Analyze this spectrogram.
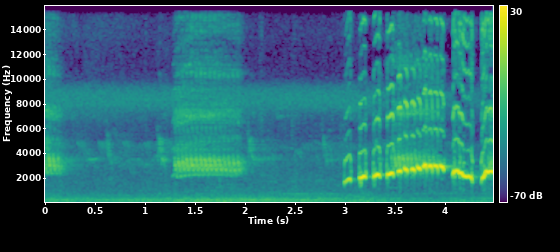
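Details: Orange-headed thrush song used as a master recording to train other birds: a faint buzzy burst first, then loud rapid whistled notes around three per second near the end, some sliding and rising.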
